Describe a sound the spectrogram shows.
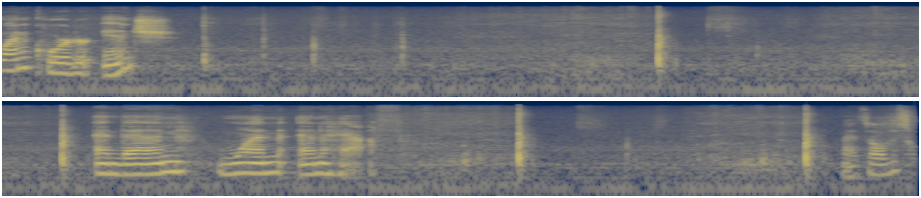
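A stylus scrapes along paper on a hard board.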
